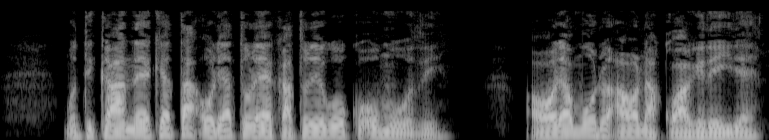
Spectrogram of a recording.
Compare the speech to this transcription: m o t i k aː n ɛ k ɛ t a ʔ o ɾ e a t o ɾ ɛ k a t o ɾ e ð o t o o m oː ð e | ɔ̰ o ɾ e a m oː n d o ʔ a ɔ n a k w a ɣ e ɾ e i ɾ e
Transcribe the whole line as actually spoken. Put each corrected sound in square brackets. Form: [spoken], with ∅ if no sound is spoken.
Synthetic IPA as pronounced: m o t i k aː n ɛ k ɛ t a ʔ o ɾ e a t o ɾ ɛ k a t o ɾ e [ɣ] o [k] o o m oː ð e | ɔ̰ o ɾ e a m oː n d o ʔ a ɔ n a k w a ɣ e ɾ e i ɾ [ɛ]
